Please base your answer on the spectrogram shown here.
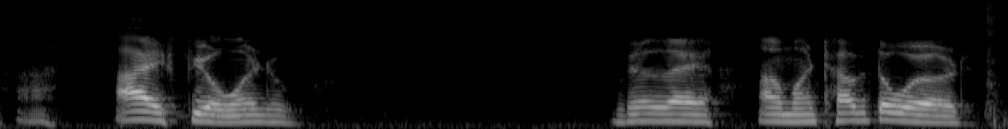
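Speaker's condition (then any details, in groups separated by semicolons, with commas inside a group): Brain injury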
